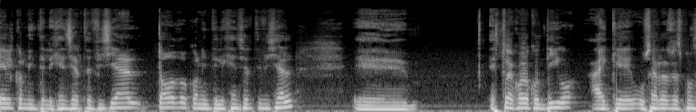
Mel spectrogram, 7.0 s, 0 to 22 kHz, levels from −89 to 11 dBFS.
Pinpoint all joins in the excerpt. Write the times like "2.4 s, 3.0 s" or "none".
3.5 s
